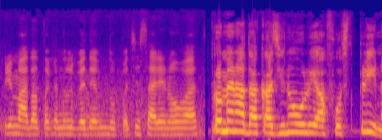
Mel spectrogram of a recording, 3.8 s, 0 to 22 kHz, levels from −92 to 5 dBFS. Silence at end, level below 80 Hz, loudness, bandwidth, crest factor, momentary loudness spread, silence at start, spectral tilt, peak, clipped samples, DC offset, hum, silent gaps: 0 s; -54 dBFS; -15 LUFS; 15.5 kHz; 14 dB; 13 LU; 0.05 s; -4.5 dB/octave; 0 dBFS; under 0.1%; under 0.1%; none; none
